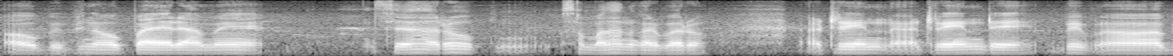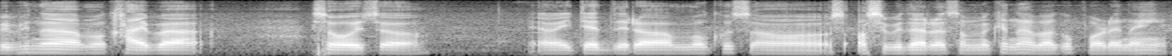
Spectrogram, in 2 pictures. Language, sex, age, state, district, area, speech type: Odia, male, 18-30, Odisha, Ganjam, urban, spontaneous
